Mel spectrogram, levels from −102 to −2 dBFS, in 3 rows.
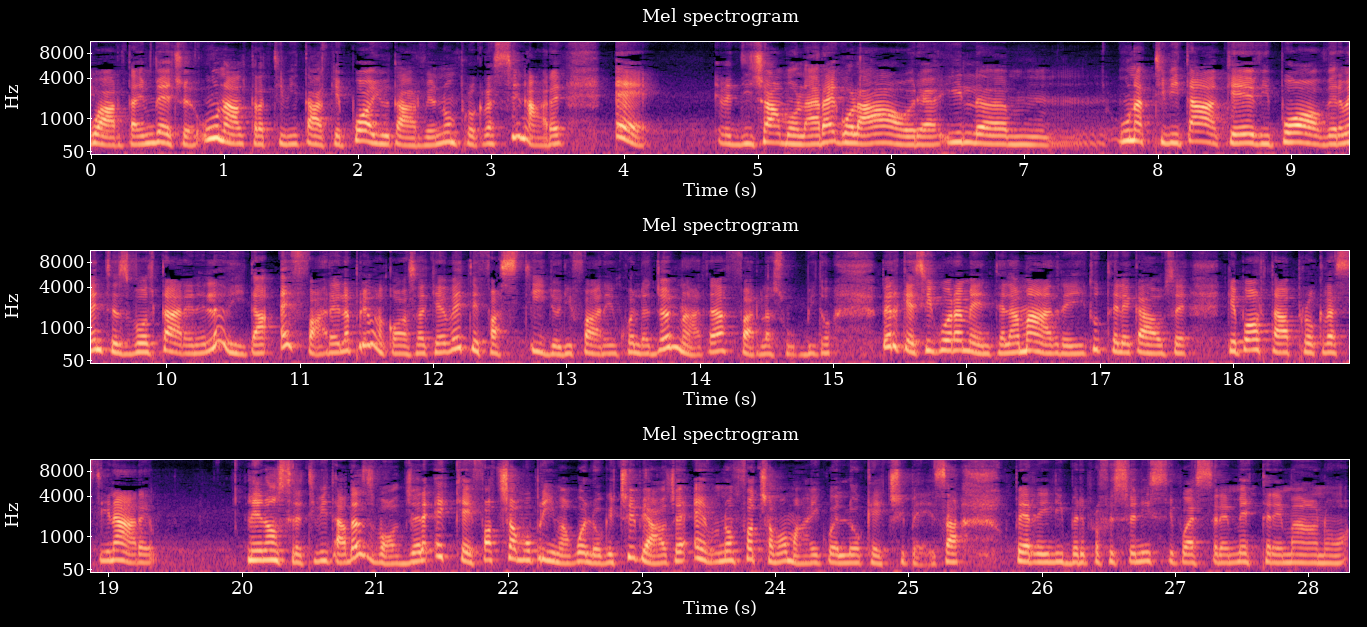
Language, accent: Italian, native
